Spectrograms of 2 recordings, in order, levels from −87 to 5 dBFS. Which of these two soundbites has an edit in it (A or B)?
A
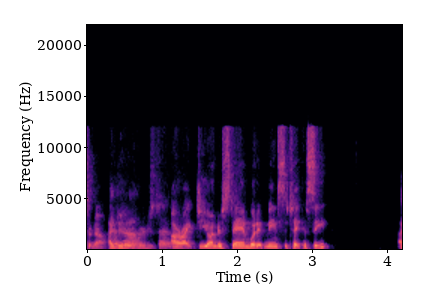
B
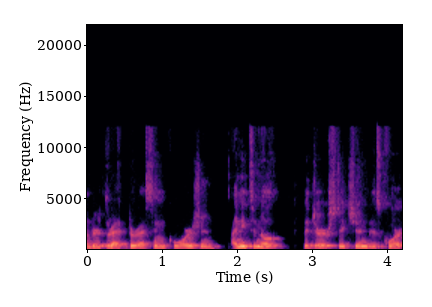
B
